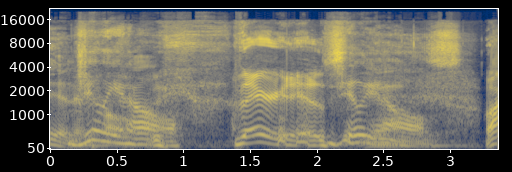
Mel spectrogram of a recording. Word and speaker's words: Gyllenhaal: He said, I said it that way because that's how it's spelled. How do you say it? I can't even say it wrong. Gyllenhaal. Gyllenhaal.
